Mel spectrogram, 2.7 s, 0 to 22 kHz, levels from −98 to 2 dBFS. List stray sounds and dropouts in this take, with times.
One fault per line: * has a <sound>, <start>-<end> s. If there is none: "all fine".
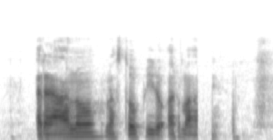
* has a dropout, 2.0-2.1 s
